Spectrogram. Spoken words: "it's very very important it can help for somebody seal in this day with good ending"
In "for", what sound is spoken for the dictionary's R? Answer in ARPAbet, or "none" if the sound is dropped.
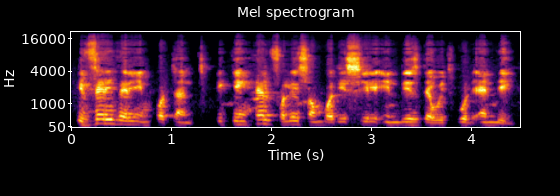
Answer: L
